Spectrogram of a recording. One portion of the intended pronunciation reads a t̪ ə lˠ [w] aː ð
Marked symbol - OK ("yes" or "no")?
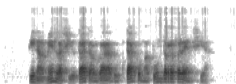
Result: no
